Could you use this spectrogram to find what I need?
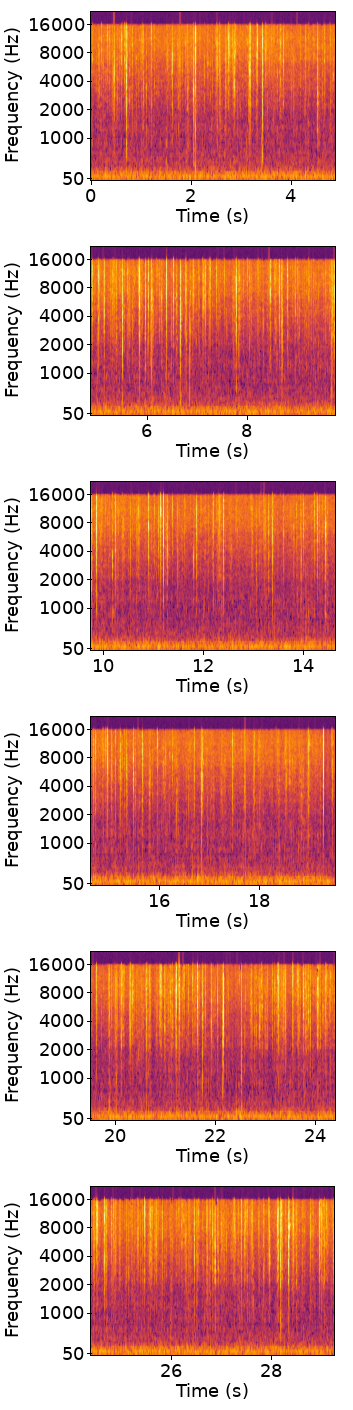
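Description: Burning logs crackle and pop.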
